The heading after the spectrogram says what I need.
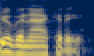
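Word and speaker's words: Shubenacadie: Shubanakity.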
